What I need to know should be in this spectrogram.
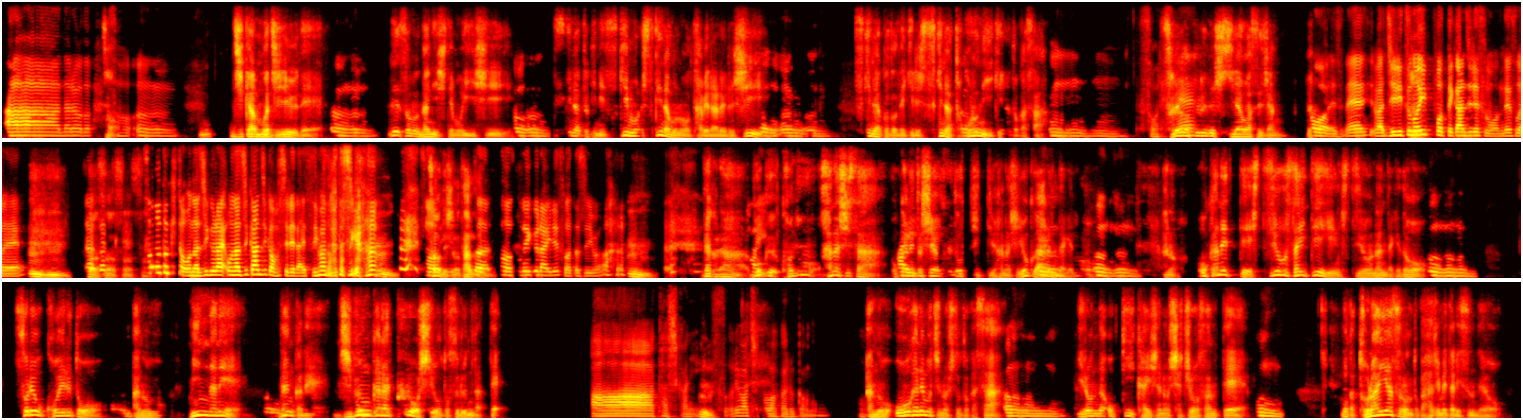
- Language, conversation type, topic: Japanese, unstructured, お金と幸せ、どちらがより大切だと思いますか？
- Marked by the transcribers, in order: chuckle; other background noise; laughing while speaking: "今の私が"; laugh; laugh; distorted speech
